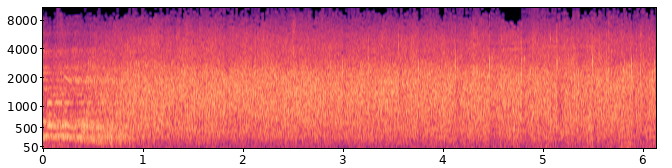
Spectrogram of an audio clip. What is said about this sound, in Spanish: un aplauso para ustedes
